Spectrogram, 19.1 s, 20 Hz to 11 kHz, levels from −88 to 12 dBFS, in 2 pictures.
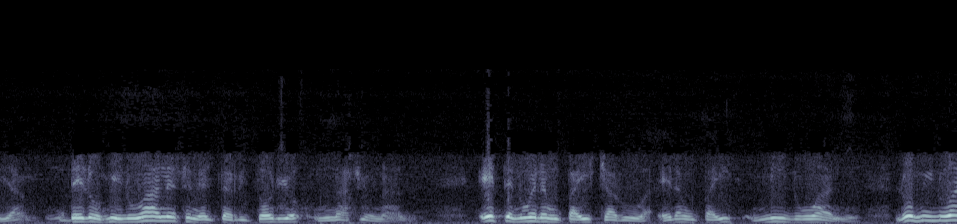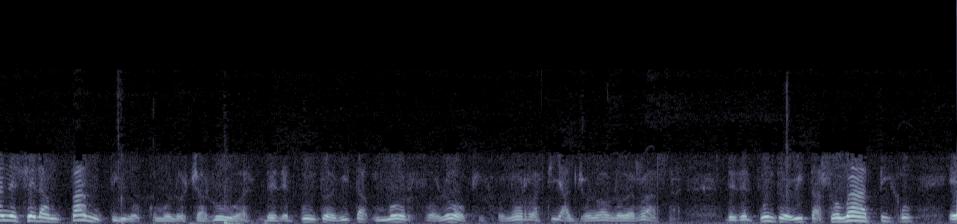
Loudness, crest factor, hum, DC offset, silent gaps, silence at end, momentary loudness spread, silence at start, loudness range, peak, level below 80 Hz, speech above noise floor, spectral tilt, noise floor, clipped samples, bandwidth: -22 LUFS; 18 dB; none; under 0.1%; none; 0 s; 15 LU; 0 s; 6 LU; -4 dBFS; -50 dBFS; 30 dB; -9.5 dB/octave; -51 dBFS; under 0.1%; 3.7 kHz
